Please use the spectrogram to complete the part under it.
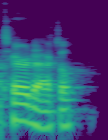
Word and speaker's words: pterodactyl: Yeah, pterodactyl.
